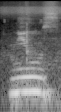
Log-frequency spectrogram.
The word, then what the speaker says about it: news: News. Zindagi. Okay. Yes. Say news. News. That same z that is used in zindagi is used in news.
